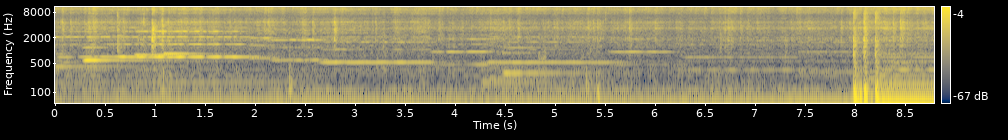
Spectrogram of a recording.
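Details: BSR auto-changer turntable after quick service, running at 78 rpm through a mismatched input on an isolation transformer: held notes steady with no pitch wobble, low earth hum underneath; turntable holding speed properly.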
